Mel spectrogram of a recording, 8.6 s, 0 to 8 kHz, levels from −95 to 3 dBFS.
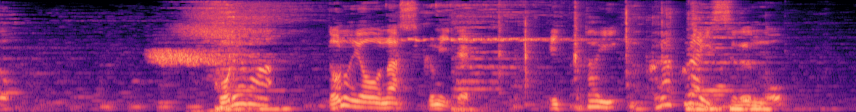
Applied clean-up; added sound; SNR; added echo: classical method log-MMSE.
